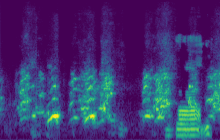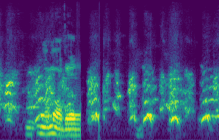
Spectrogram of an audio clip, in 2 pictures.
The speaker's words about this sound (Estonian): siin on pilgud ja kehakeel ja kõik on väga vihased mida rohkem see aed lahti läheb, noh siis lõpuks üldse koerad loobuvad sellest haukumisest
